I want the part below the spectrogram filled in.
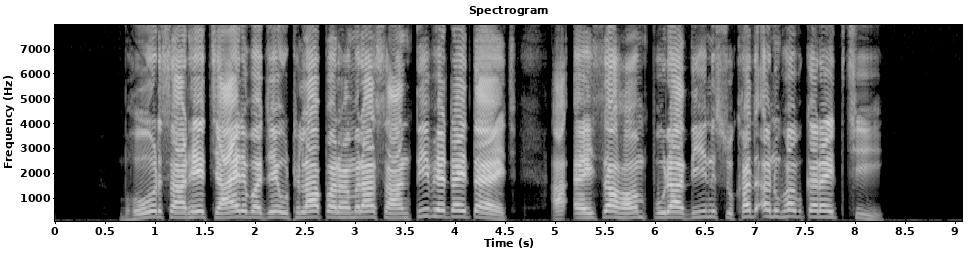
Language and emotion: Maithili, happy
